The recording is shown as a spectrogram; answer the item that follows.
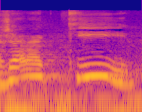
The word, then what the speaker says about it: Jaraqui: Jaraqui, a sílaba tônica está lá na última. Então, é uma oxítona.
